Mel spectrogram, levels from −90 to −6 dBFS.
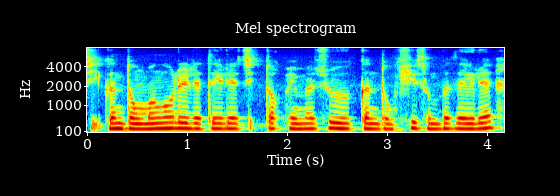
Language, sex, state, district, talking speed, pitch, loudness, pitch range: Wancho, female, Arunachal Pradesh, Longding, 230 wpm, 185 Hz, -15 LUFS, 180-190 Hz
